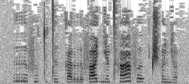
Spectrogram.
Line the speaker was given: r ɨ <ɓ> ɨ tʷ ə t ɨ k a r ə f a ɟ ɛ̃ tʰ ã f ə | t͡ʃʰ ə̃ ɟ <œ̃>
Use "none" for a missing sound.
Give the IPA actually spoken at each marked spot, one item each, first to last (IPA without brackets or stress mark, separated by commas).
f, ə̃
